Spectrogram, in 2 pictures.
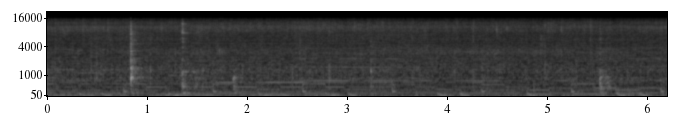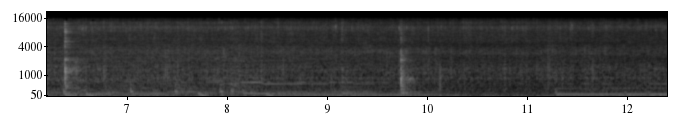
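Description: Masala-coated cod pieces sizzling steadily in shallow coconut oil in a nonstick frying pan, as they are turned over to fry the other side. A metal spoon clicks sharply against the pan about six times.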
